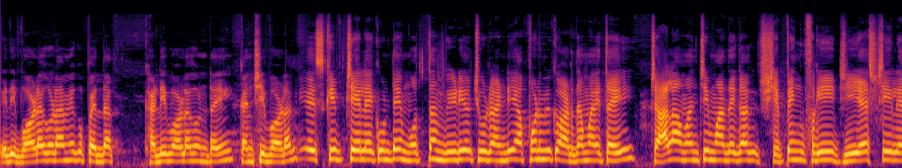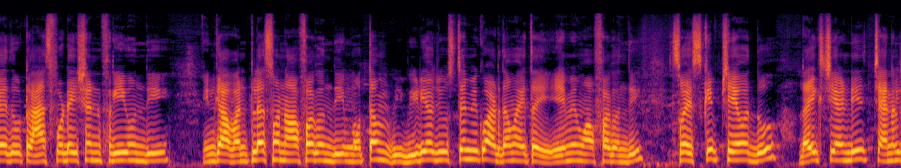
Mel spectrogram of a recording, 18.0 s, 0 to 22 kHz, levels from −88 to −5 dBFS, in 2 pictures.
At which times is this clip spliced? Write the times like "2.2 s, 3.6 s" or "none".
3.0 s, 12.5 s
